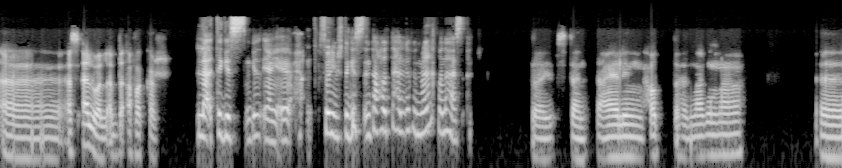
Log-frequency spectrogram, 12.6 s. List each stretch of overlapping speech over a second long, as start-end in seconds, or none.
none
